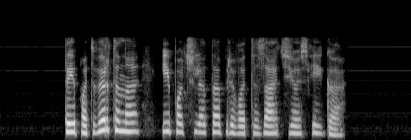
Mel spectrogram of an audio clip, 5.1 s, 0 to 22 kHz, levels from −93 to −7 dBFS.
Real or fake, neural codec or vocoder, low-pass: fake; vocoder, 22.05 kHz, 80 mel bands, HiFi-GAN; 7.2 kHz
